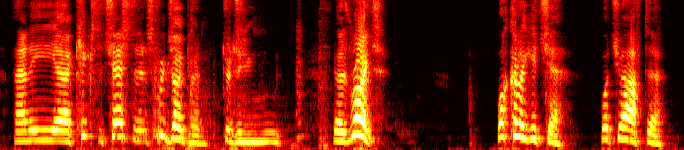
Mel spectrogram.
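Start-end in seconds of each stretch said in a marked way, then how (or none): 3.5-6.6 loud, shifty, leering elf voice. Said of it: "a quite a leery elf".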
